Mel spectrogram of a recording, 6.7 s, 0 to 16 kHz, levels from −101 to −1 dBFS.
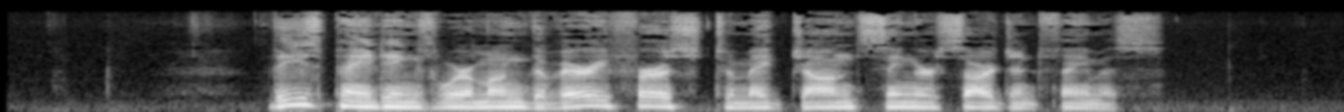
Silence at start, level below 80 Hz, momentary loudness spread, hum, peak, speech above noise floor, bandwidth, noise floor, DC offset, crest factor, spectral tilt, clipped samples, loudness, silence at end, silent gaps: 1.35 s; -46 dBFS; 10 LU; none; -2 dBFS; 49 dB; 11.5 kHz; -64 dBFS; under 0.1%; 16 dB; -5 dB/octave; under 0.1%; -16 LUFS; 0.95 s; none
